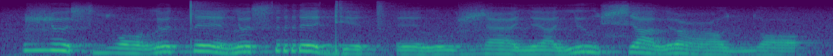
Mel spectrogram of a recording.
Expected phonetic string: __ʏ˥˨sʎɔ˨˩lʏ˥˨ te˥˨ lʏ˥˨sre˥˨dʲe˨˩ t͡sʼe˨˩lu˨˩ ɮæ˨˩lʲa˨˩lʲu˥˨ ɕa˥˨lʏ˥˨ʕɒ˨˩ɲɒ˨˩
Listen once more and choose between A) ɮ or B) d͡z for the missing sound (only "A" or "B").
A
